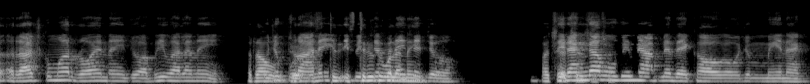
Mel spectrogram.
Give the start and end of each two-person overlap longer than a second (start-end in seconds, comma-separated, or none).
2.6-4.3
